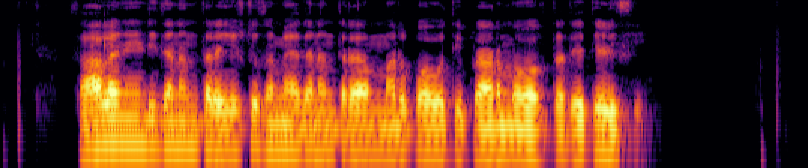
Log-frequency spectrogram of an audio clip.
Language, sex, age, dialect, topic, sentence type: Kannada, male, 25-30, Coastal/Dakshin, banking, question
